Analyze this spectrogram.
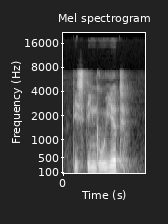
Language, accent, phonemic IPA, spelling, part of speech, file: German, Austria, /distiŋɡuˈiːɐ̯t/, distinguiert, adjective, De-at-distinguiert.ogg
- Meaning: distinguished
